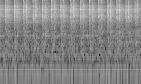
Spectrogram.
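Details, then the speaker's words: TVS Sport motorcycle: loud, fast metallic ticking clatter of about eight to nine beats a second over the engine. The timing chain is worn and its adjuster/tensioner is damaged; both are to be replaced. "तो दोस्तों बहुत ज्यादा sound है इसके अंदर कहे का आवाज है ये हमारा टाइमिंग चैन का इशू है टाइमिंग चैन का आवाज है दोस्तों"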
